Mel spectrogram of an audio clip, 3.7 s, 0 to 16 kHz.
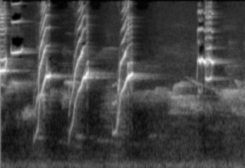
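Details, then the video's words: White-rumped shama singing to provoke a rival, with tail-snapping: three loud rising whistled sweeps about half a second apart, each ending in a short level tone, then a brief higher phrase. "chòe lửa tạch đuôi âm kép kích lửa hiệu quả.dìu lửa chuyền mùa 2 hót đấu lên lửa cực nhanh"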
